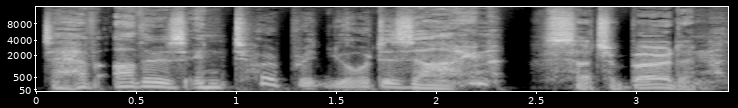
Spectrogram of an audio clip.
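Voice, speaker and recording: A playful fish-man demigod from a video game, kinda low n husky, super poetic and dramatic, very dry sound. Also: animated, normal speed, a bit bright, dry recording, exaggerated voice. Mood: wistful, lofty. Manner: theatrical, lyrical, flowery turns of phrase. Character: proud, playful godlike fish-man artist, young and poetic.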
